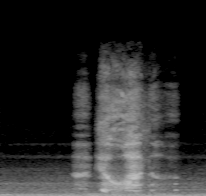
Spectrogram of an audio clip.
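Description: A woman crying: a short sobbing breath, then a longer tearful gasp about a second in.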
